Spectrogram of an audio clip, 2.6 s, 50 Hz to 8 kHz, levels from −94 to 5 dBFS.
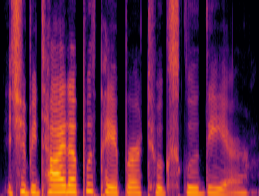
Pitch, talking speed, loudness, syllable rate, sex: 230 Hz, 255 wpm, -18 LUFS, 5.7 syllables/s, female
